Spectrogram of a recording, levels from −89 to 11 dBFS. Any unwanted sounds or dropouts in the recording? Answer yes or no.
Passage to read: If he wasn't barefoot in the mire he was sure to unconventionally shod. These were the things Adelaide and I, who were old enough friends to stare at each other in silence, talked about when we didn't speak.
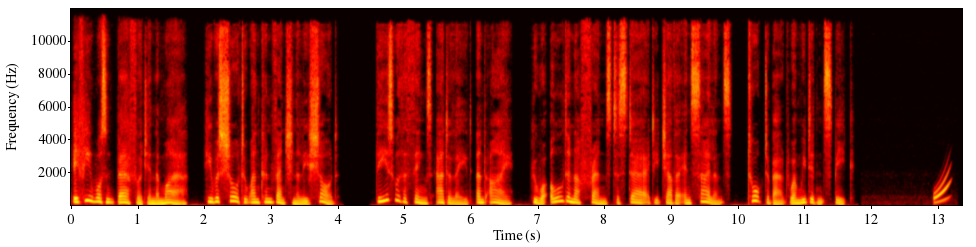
yes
